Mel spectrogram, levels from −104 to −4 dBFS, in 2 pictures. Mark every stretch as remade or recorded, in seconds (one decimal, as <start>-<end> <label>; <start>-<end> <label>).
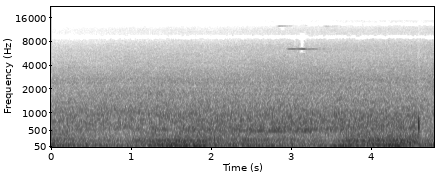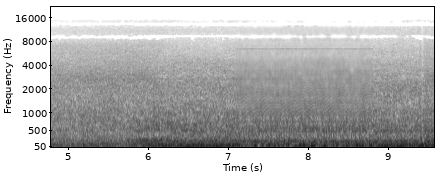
0.0-7.1 recorded; 7.1-8.8 remade; 8.8-9.6 recorded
